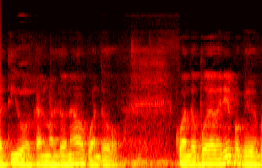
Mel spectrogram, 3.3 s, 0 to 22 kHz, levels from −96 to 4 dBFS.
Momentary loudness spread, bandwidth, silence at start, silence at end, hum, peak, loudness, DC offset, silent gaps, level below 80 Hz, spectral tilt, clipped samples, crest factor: 17 LU; 3.7 kHz; 0 s; 0 s; none; -8 dBFS; -21 LUFS; under 0.1%; none; -52 dBFS; -11 dB/octave; under 0.1%; 12 dB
